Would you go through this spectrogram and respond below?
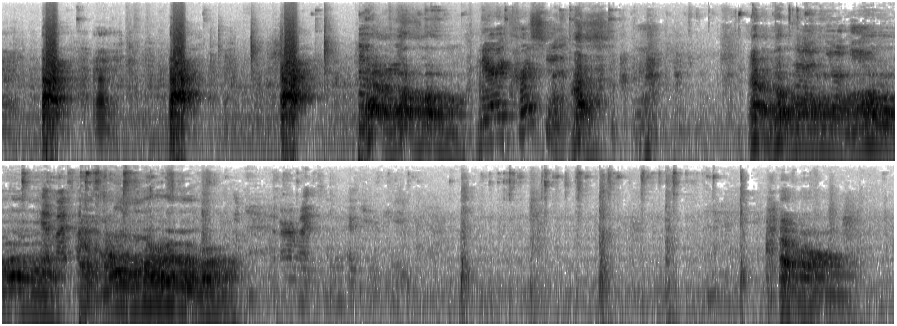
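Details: Foster dog Luca, described as very talkative, barks three times sharply, then produces long rolling grumbling vocalizations with wavering pitch, mixed with some human speech and household background noise.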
